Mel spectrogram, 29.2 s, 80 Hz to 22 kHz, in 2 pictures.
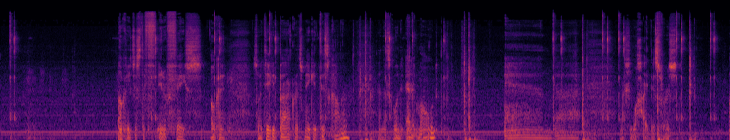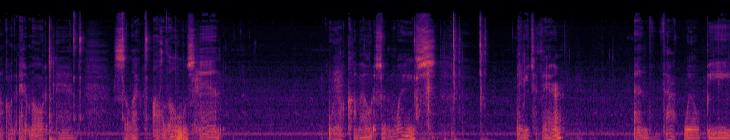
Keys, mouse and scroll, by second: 4.3-7.0 drag, 7.2 Tab, 9.4 ctrl+Tab, 11.7 Tab, 12.4 click, 13.1 h, 13.8 Tab, 15.6 c, 23.7 ctrl+KP_Add.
